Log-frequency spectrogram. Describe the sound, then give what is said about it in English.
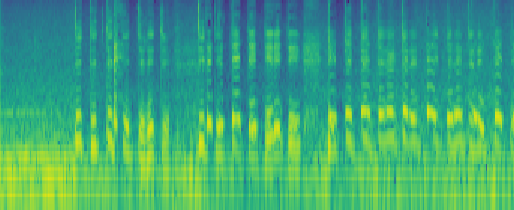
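A single voice hums a lilting classical ballet melody in quick, clipped notes that rise and fall, over a low steady rumble like a car interior. “So it goes something like...”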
